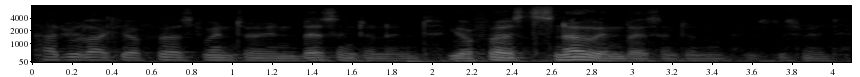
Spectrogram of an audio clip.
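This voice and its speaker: Male roving reporter, mid-pitch, casual questions. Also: fast, a little mellow, slight background noise. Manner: chatty, prompting with short questions. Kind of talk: casual field interviews.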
